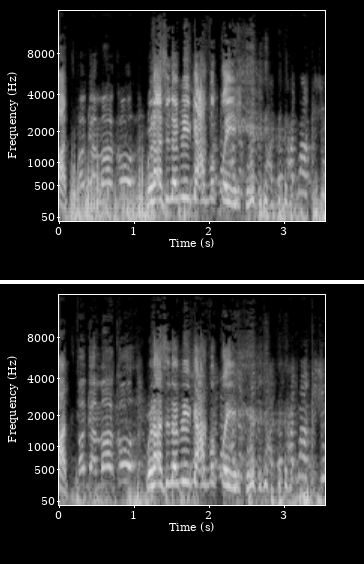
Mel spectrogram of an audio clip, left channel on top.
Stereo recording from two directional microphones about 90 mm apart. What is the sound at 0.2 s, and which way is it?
Speech, 40° right (ahead or behind).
